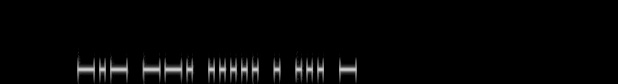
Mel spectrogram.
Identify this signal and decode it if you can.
Morse code, heard as a keyed tone, about 22 wpm, 700 Hz. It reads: KG5EST
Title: USA Call Signs - 6 Characters - Repeated 3x - 22wpm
